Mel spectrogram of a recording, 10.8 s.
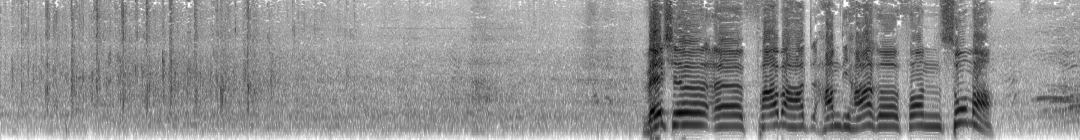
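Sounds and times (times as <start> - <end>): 
small crowd clapping: 0.0 - 3.7
speech: 6.4 - 10.0.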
